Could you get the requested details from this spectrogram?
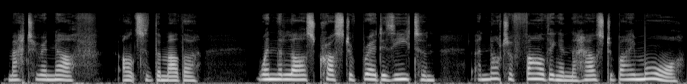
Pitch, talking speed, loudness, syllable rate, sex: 210 Hz, 200 wpm, -17 LUFS, 5.5 syllables/s, female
